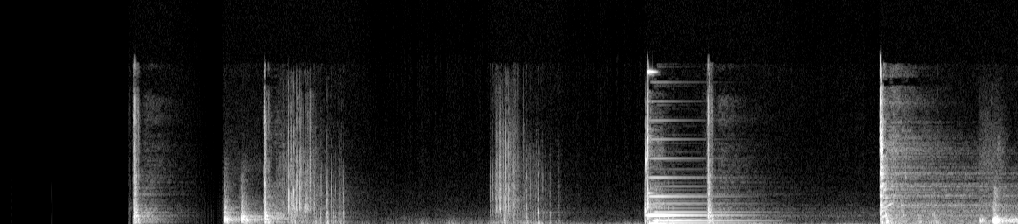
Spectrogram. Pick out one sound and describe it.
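A glass clinks against a hard counter.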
